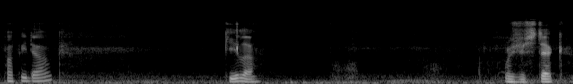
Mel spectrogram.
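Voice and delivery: normal talking voice

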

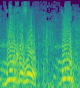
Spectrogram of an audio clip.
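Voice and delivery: loud, high battle cry; frantic shout. Real, not acted. Player fighting off the monster, frantic shout. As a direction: yell the order in panic.

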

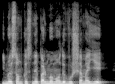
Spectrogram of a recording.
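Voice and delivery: put-on a jovial man calming the young pair; good-natured older man. A narrator's reading. Siachi soothes the squabbling pair, good-natured.

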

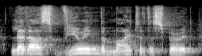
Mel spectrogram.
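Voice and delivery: normal talking voice

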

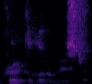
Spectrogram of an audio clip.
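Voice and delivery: plain reading voice

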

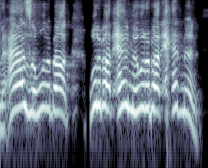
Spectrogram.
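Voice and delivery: put-on high, anxious child's plea; begging like a worried little girl; pleading Lucy.

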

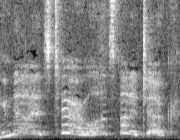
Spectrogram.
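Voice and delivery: high-pitched mock distress; imitated upset friend. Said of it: "until he started to really panic".

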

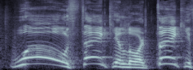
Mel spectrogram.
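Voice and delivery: high cries of thank you Lord; joyful praise leaping up high; grateful grandparents. Retold or imitated. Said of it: "grandmothers and grandfathers go".

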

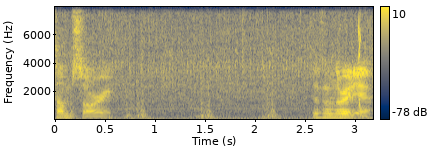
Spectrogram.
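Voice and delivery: usual speaking voice

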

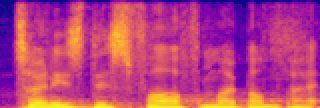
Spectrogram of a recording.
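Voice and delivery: ordinary delivery

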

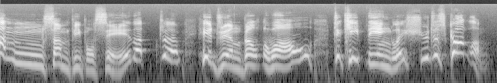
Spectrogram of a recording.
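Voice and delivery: lilting Scots storyteller; sing-song Scots burr; Scottish centurion, explaining. Acted. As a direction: weigh up both opinions in a Scottish accent.

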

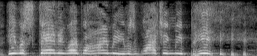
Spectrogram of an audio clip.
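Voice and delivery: high, shouted imitation of panic; hysterical shriek. Frightened friend telling them in the car, hysterical. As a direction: shriek it, stretching out the end.

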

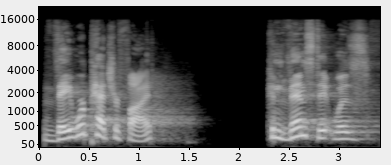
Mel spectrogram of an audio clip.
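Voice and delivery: ordinary talk, nothing marked

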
